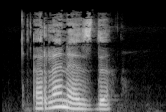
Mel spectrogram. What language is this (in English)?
Kabyle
